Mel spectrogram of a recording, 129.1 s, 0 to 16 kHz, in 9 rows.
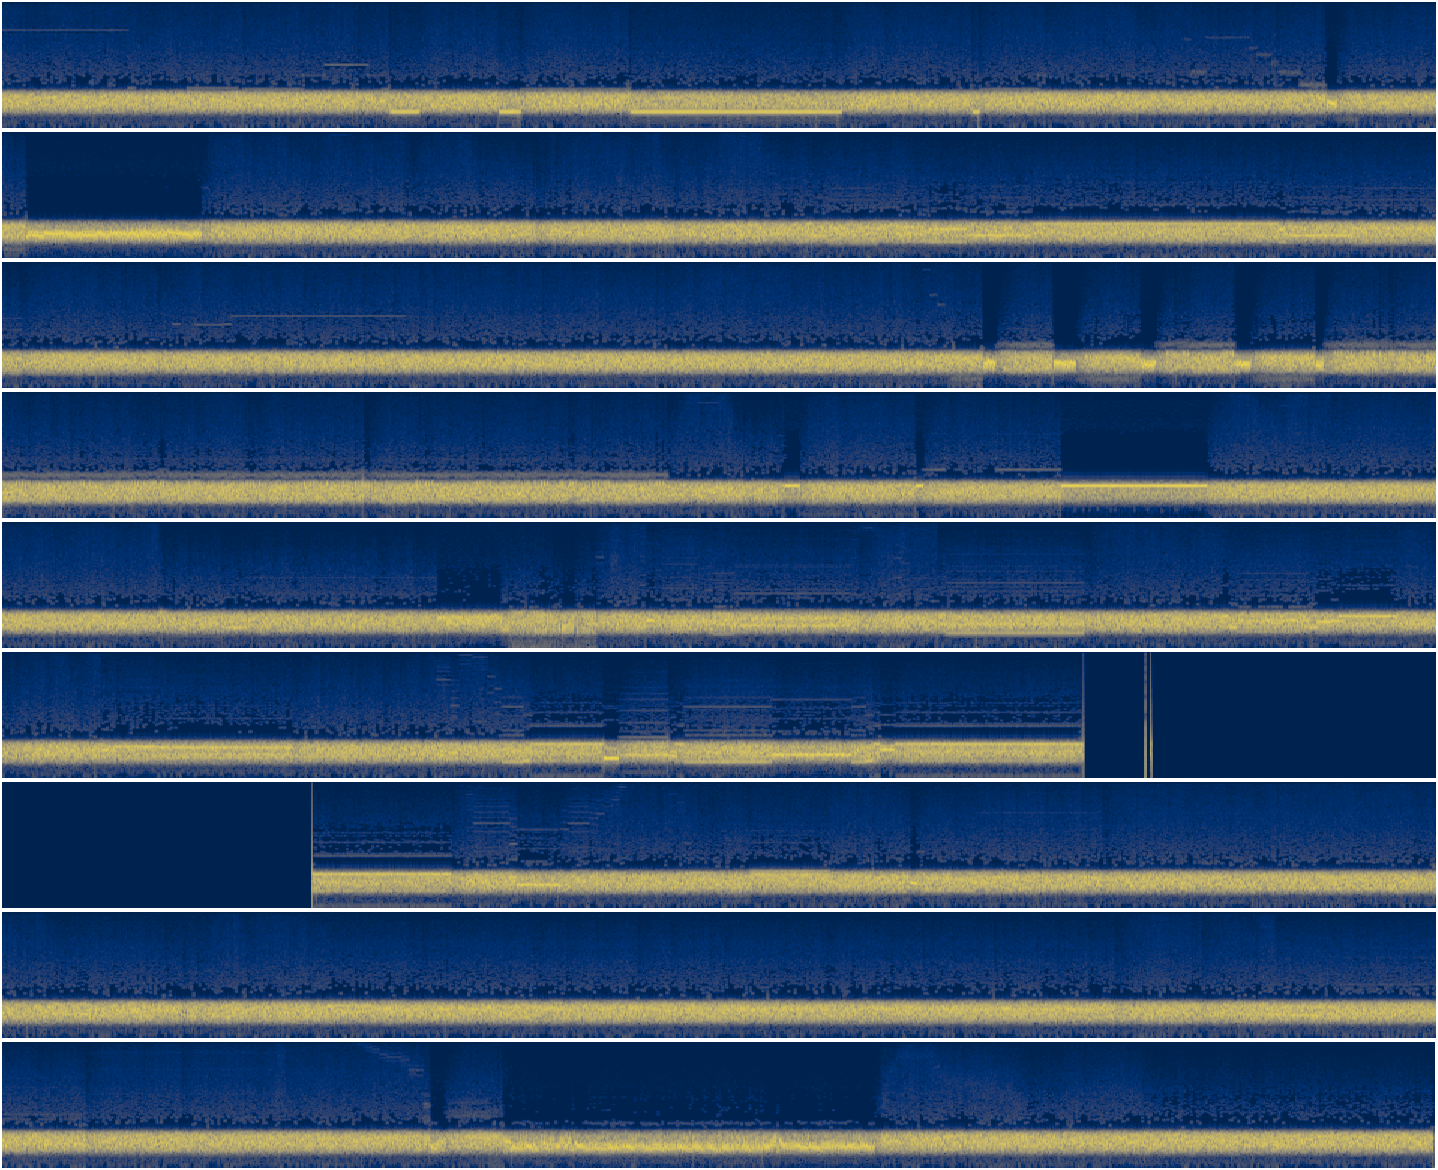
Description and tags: SDR Recording 001
Recorded radio scanning noise.
abstract, ambient, digital, electric, electronic, freaky, noise, radio, scane, sci-fi, space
